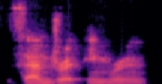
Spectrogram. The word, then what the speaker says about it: Sandra Ingerman: And I think it's Sandra Ingerman.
